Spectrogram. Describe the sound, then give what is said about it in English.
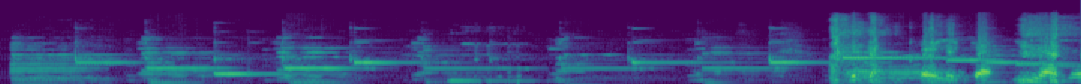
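The Jeopardy thinking music plays after a question is asked, a bright, steady melody of chiming notes, then voices and busy noise swell over the tune for its last couple of seconds. “Okay, so you ask the question, and then I put Jeopardy on, and then they answer.”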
